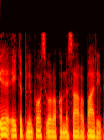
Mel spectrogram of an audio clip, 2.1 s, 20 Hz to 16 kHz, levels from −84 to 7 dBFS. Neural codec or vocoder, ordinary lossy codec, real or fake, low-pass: codec, 16 kHz, 0.5 kbps, FunCodec, trained on LibriTTS, 25 frames a second; MP3, 64 kbps; fake; 7.2 kHz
